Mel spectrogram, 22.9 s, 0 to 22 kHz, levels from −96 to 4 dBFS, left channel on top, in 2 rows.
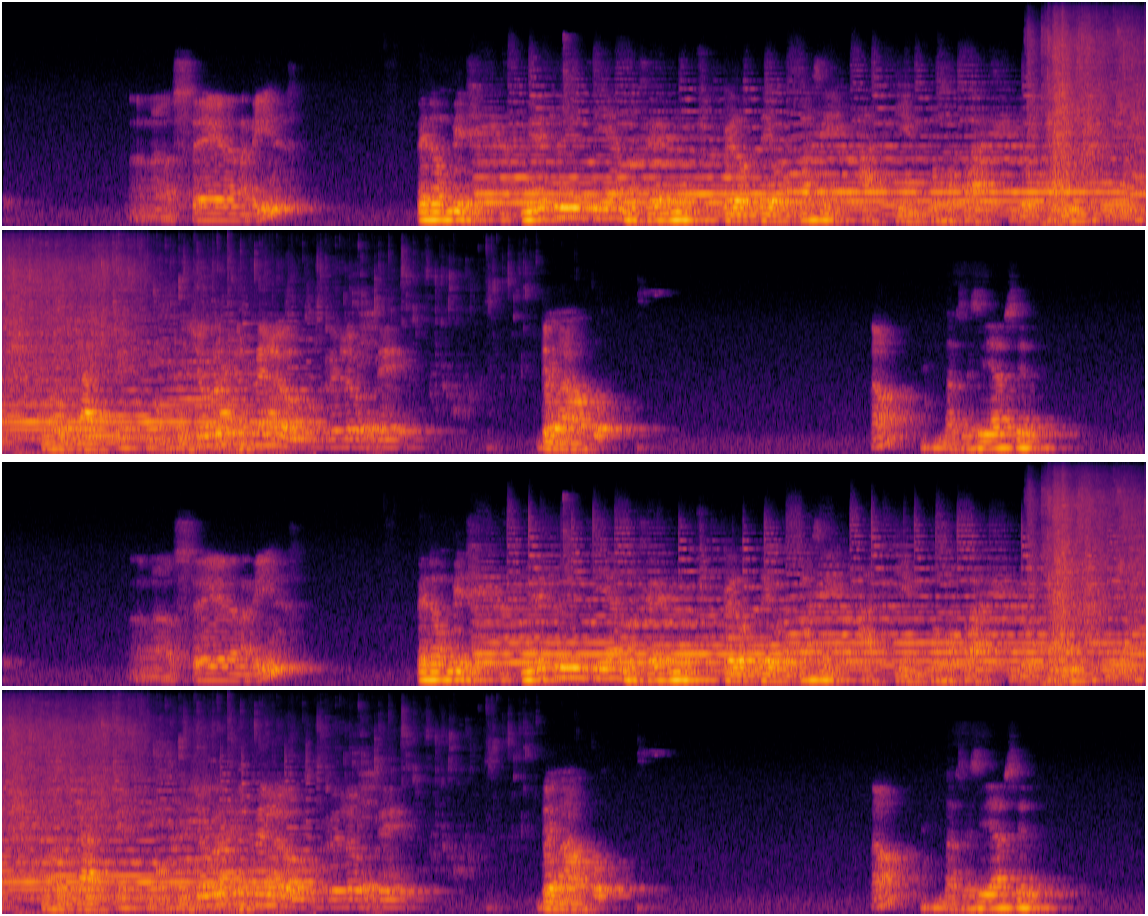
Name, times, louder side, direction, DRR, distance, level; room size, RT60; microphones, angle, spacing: voice 1, 1.3-2.8 13.3-15.5 16.8-17.1 20.1-20.4, equal, 70° left, -1 dB, 0.9 m, -28 dB
voice 2, 4.1-11.4 11.8-13.8 14.1-14.2 15.0-15.2 16.8-17.4 20.7-21.7, left 1 dB, 15° right, -9 dB, 1.5 m, -23 dB
sound 1, 4.7-14.5, left 1 dB, 65° right, 0.6 m, -27 dB
Bathtub (filling or washing) / Splash splatter, 10.2-16.8, left 1 dB, 5° left, 0.6 m, -36 dB
4.2 x 2.9 x 2.7 m, 0.84 s
head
